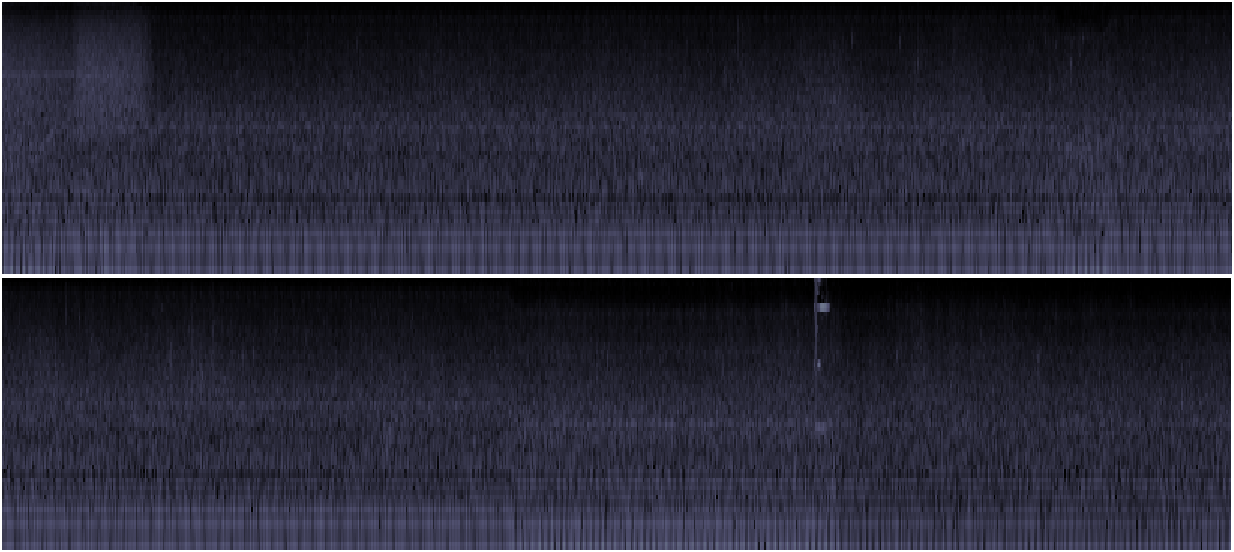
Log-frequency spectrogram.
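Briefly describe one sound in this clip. A car engine hums steadily at a low pitch.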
